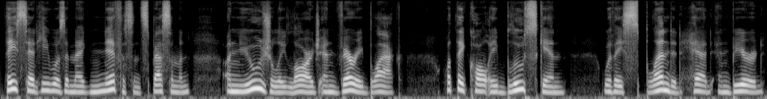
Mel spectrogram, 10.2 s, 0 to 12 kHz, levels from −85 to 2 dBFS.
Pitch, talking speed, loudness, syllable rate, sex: 175 Hz, 125 wpm, -17 LUFS, 4.1 syllables/s, female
